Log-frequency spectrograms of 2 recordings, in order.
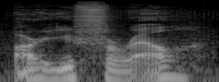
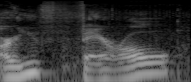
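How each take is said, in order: First: The name sounds like the words 'for real'. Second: The name sounds like the word 'feral'. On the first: It asks whether the person is genuine. "now that sounds like, are you for real?" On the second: It asks whether the person is wild. "when you say it that way, it's like, do you live in the woods?"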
